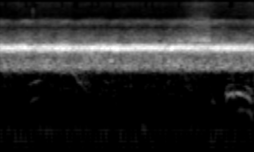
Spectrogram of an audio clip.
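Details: Frogs chorusing late at night in the countryside: a dense, continuous high-pitched trilling wall of calls without breaks, with faint low murmurs near the end.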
